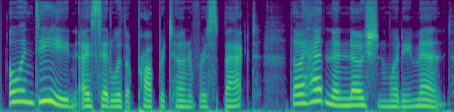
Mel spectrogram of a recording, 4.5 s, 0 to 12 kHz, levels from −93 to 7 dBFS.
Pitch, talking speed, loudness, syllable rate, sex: 225 Hz, 240 wpm, -15 LUFS, 5.5 syllables/s, female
